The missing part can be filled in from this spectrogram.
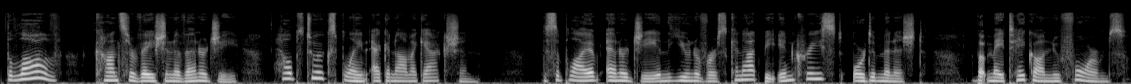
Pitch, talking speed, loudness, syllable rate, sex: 170 Hz, 155 wpm, -19 LUFS, 5.6 syllables/s, female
